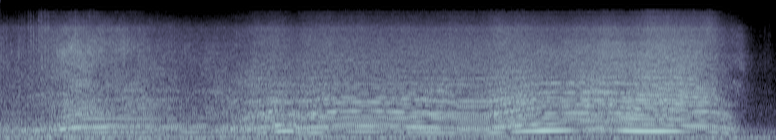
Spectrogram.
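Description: Drag racing cars, a Chevrolet Nova and a Vega, launch at a bracket racing event, engines roaring loudly and rising in pitch through repeated gear changes before cutting off abruptly.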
